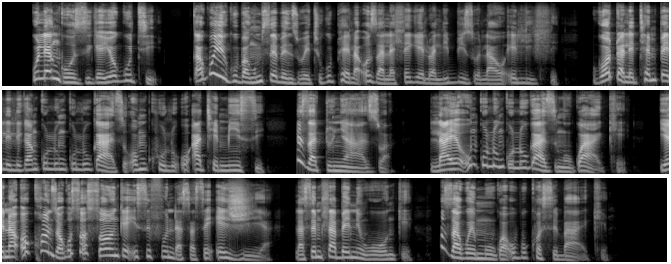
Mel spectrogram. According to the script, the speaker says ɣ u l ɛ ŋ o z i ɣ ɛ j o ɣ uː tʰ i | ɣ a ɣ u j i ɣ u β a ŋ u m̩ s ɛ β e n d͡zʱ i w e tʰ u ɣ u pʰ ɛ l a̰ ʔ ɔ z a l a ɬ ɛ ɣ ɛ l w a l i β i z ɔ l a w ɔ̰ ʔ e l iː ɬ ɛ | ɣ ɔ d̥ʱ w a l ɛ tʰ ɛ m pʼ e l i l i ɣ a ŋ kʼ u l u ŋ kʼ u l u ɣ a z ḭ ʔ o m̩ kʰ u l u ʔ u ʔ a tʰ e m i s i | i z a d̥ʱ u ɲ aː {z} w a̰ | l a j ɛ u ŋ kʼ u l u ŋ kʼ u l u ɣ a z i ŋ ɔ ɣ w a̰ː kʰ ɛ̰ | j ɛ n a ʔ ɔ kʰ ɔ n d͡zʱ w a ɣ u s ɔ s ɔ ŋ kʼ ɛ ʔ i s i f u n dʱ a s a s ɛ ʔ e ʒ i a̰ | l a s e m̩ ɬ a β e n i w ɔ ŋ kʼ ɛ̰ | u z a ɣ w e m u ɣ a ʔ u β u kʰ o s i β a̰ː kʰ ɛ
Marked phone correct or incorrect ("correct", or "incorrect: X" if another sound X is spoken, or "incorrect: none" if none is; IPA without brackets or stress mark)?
correct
